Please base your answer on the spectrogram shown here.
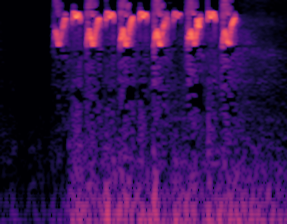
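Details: Cinereous tit singing vigorously without hopping, used to set other cinereous tits singing; about eight quick, high, ringing two-part phrases in two seconds, each a rising chip followed by a higher whistle, in a quiet setting.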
